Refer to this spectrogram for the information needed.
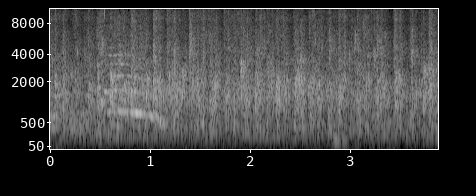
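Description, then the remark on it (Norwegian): Steady, dense applause from an audience, many hands clapping in a continuous even roar that holds at a fairly loud level throughout, with a brief faint whistle or voice rising early on. “Ja, Gi han en god applaus.”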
